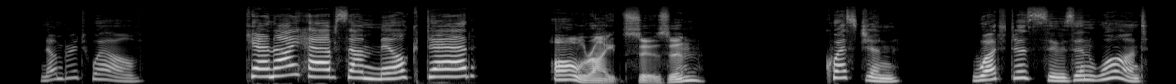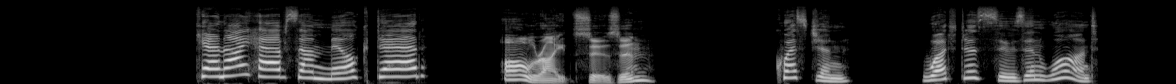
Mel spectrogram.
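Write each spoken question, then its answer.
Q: What does Susan want?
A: Some milk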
